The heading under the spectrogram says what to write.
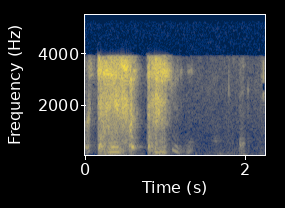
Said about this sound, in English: Yeah, I have, just a second, I have a little cough.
